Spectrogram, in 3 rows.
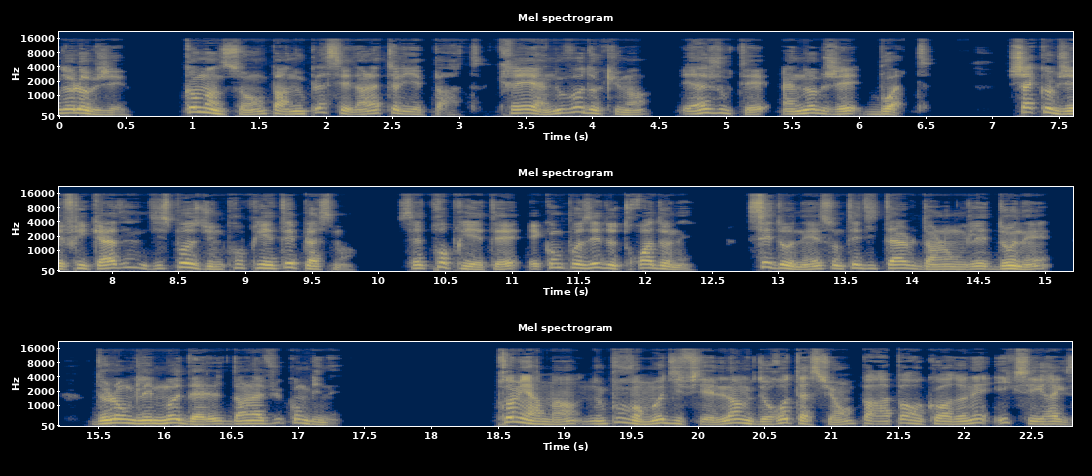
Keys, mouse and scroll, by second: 0.2 click, 1.7 click, 4.4 click, 5.9 click, 7.8 click, 9.7 click, 11.3 click, 13.6 click, 14.7 click, 15.7 click, 17.0-17.8 scroll down 2, 18.8 click, 22.2-22.8 scroll up 1.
